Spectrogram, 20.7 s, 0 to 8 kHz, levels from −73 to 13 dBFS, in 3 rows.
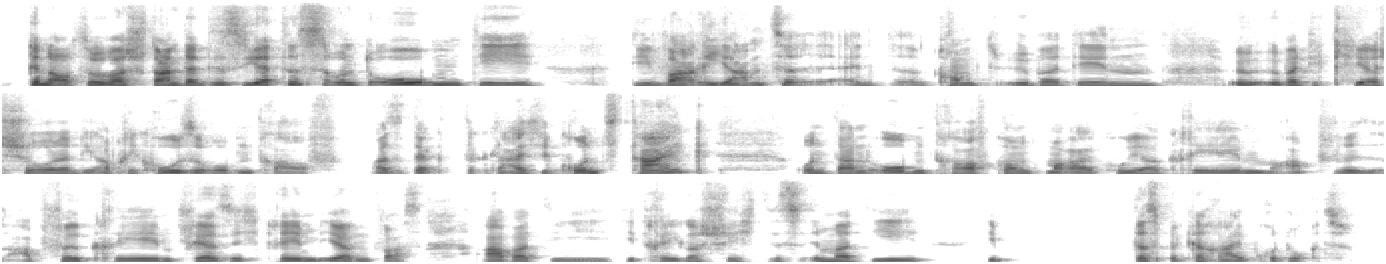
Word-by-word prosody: Genau, 210 Hz, -1 st, +8 dB
so 130 Hz, -2 st, +5 dB
was 135 Hz, 0 st, +6 dB
Standardisiertes 150 Hz, -, +5 dB
und 175 Hz, -2 st, +1 dB
oben 185 Hz, +5 st, +7 dB
die 150 Hz, -5 st, -1 dB, 0.4 s
die 140 Hz, -3 st, -3 dB
Variante, 130 Hz, -, +2 dB
äh, -, -, -9 dB
n 140 Hz, -2 st, -9 dB
de 135 Hz, -1 st, -13 dB
kommt 160 Hz, +4 st, -4 dB
über 155 Hz, -2 st, -3 dB
den 135 Hz, 0 st, -4 dB, 0.3 s
ü 140 Hz, -, 0 dB
über 140 Hz, +2 st, +2 dB
die 135 Hz, -1 st, -10 dB
Kirsche 170 Hz, +2 st, 0 dB
oder 145 Hz, -2 st, +1 dB
die 130 Hz, -1 st, -8 dB
Aprikose 130 Hz, +4 st, -1 dB
obendrauf, 190 Hz, -, -7 dB
also -, -, -3 dB
der -, -, -1 dB, 0.2 s
der -, -, -12 dB
gleiche 145 Hz, +2 st, -3 dB
Grundteig 190 Hz, +4 st, +2 dB, 0.4 s
und 150 Hz, -2 st, -4 dB
dann 150 Hz, +1 st, 0 dB
obendrauf 155 Hz, -2 st, -1 dB
kommt 130 Hz, -4 st, -4 dB
Maracujacreme, 125 Hz, +1 st, -3 dB
Apfel 115 Hz, -2 st, -7 dB
Apfelcreme, 125 Hz, -2 st, -2 dB
Pfirsichcreme, 125 Hz, -1 st, 0 dB
irgendwas. 110 Hz, 0 st, -1 dB, 0.3 s
Aber 105 Hz, -2 st, +2 dB
die 95 Hz, 0 st, -12 dB
die -, -, -8 dB
Trägerschicht 140 Hz, +4 st, -6 dB
ist 130 Hz, 0 st, -7 dB
immer 140 Hz, +1 st, 0 dB
die 130 Hz, -3 st, -5 dB, 0.3 s
die 245 Hz, +2 st, -8 dB, 0.5 s
das -, -, 0 dB
Bäckereiprodukt. -, -, -6 dB
135 Hz, 135 wpm, -24 LUFS, 125-155 Hz, 0.5 s, Genau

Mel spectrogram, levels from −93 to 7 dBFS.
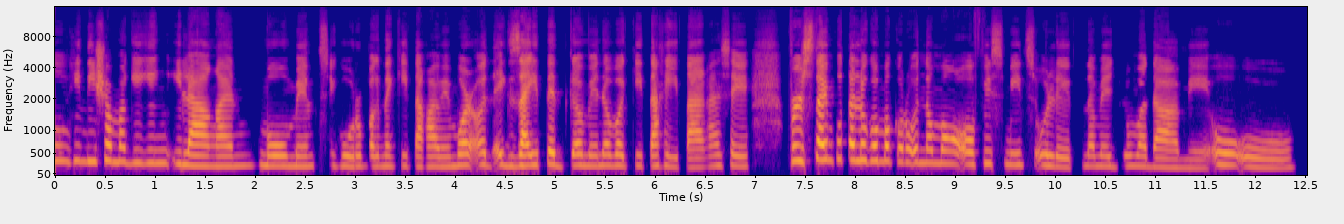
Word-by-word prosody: hindi 320 Hz, -1 st, -3 dB
siya 345 Hz, +2 st, +4 dB
magiging 290 Hz, -2 st, -3 dB
ilangan 225 Hz, -3 st, +2 dB
moments 225 Hz, -1 st, -2 dB
siguro 220 Hz, -1 st, -4 dB
pag 220 Hz, -1 st, -3 dB
nagkita 220 Hz, -1 st, -3 dB
kami 210 Hz, 0 st, -2 dB
more 240 Hz, +1 st, +4 dB
on 250 Hz, -, 0 dB
excited 235 Hz, 0 st, +3 dB
kami 235 Hz, -2 st, -1 dB
na 235 Hz, 0 st, -2 dB
magkita-kita 220 Hz, -3 st, -2 dB
kasi 220 Hz, -1 st, -4 dB, 0.4 s
first 335 Hz, +1 st, +4 dB
time 360 Hz, -1 st, +9 dB
ko 370 Hz, -, -4 dB
talagang 335 Hz, -1 st, +4 dB
magkaroon 305 Hz, -3 st, +1 dB
ng 285 Hz, -, 0 dB
mga 275 Hz, -1 st, +1 dB, 0.2 s
officemates 255 Hz, -2 st, -7 dB
ulit 215 Hz, -4 st, -2 dB
na 225 Hz, -1 st, -5 dB
medyo 220 Hz, 0 st, -8 dB
madami. 190 Hz, -4 st, -2 dB
Oo. 195 Hz, -7 st, -2 dB
225 Hz, 140 wpm, -23 LUFS, 215-265 Hz, 0.4 s, time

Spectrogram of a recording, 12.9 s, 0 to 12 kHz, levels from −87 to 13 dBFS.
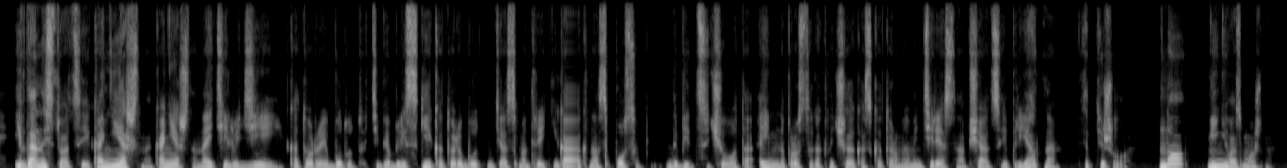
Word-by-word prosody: И 165 Hz, -, +7 dB
в -, -, 0 dB
данной 215 Hz, +1 st, +9 dB
ситуации, 130 Hz, -9 st, -2 dB
конечно, 150 Hz, -6 st, +4 dB
конечно 130 Hz, -3 st, +1 dB
найти 140 Hz, 0 st, -1 dB
людей, 120 Hz, -4 st, -2 dB
которые 120 Hz, -3 st, -2 dB
будут 115 Hz, -4 st, -3 dB
тебе 115 Hz, 0 st, -5 dB
близки, 140 Hz, -, +1 dB
которые 125 Hz, -, -1 dB
будут 125 Hz, 0 st, -2 dB
на 120 Hz, -, -7 dB
тебя 120 Hz, +1 st, -4 dB
смотреть 120 Hz, 0 st, -6 dB
не 125 Hz, -, -5 dB
как 155 Hz, 0 st, 0 dB
на 115 Hz, -2 st, -3 dB
способ 110 Hz, -3 st, -2 dB, 0.2 s
добиться 125 Hz, -3 st, -4 dB
чего-то, 115 Hz, -1 st, -5 dB
а -, -, +2 dB
именно 130 Hz, -4 st, 0 dB
просто 130 Hz, +1 st, -4 dB
как 120 Hz, -4 st, -9 dB
на 130 Hz, -, -5 dB
человека, 125 Hz, -3 st, -3 dB
с 105 Hz, -, -4 dB
которым 115 Hz, -1 st, -7 dB
им 115 Hz, 0 st, -4 dB
интересно 120 Hz, -2 st, -2 dB
общаться 105 Hz, +2 st, -4 dB
и -, -, -2 dB
приятно, 150 Hz, -, -3 dB, 0.2 s
это 215 Hz, -2 st, -7 dB
тяжело, -, -, -4 dB, 0.3 s
но 335 Hz, +1 st, +7 dB, 0.2 s
не 190 Hz, +4 st, +8 dB
невозможно. 120 Hz, -, +1 dB
125 Hz, 190 wpm, -23 LUFS, 115-140 Hz, 0.3 s, данной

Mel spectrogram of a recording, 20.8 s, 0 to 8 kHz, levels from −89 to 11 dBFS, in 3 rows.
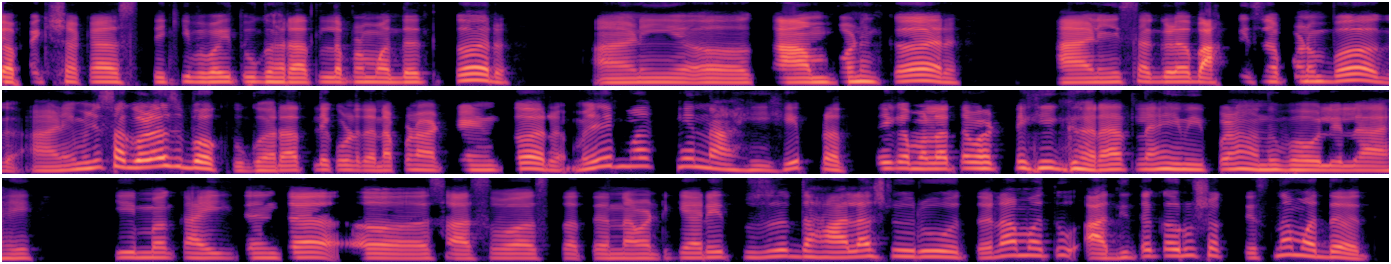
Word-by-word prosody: अपेक्षा 165 Hz, +1 st, 0 dB
काय 165 Hz, 0 st, +3 dB
असते, 160 Hz, +1 st, -5 dB
की 175 Hz, -, -7 dB
बा 160 Hz, -, -1 dB
बाई 165 Hz, 0 st, +4 dB
तू 165 Hz, -, -2 dB
घरातली 160 Hz, -1 st, +2 dB
पण 165 Hz, -, 0 dB
मदत 160 Hz, 0 st, 0 dB
कर 220 Hz, -3 st, +5 dB, 0.5 s
आणि 150 Hz, +2 st, -1 dB
अ, 145 Hz, 0 st, 0 dB
काम 155 Hz, +1 st, +6 dB
पण 175 Hz, +1 st, +4 dB
कर 190 Hz, -4 st, +5 dB, 0.6 s
आणि 155 Hz, +2 st, +3 dB
सगळं 170 Hz, 0 st, +1 dB
बाकीचं 165 Hz, +1 st, +2 dB
पण 180 Hz, 0 st, 0 dB
बघ 200 Hz, -7 st, +3 dB
आणि 140 Hz, +2 st, -3 dB
म्हणजे 220 Hz, +5 st, +1 dB
सगळंच 275 Hz, +3 st, +6 dB
बघ 225 Hz, -3 st, +6 dB
तू. 140 Hz, -, -8 dB
घरातले 155 Hz, +4 st, -2 dB
कोण 165 Hz, 0 st, -4 dB
आहे -, -, -5 dB
त्यांना 150 Hz, 0 st, 0 dB
पण 170 Hz, -, -3 dB
अटेंड 160 Hz, 0 st, -2 dB
कर. 200 Hz, -7 st, +3 dB
म्हणजे 235 Hz, -, 0 dB
मग 290 Hz, 0 st, -3 dB, 0.2 s
हे -, -, -1 dB
नाही 165 Hz, -7 st, -2 dB
हे 215 Hz, -, -1 dB
प्रत्येक, 200 Hz, -, -3 dB
मला 200 Hz, 0 st, +3 dB
तर 220 Hz, -, 0 dB
वाटतं, 215 Hz, +1 st, +2 dB
की 230 Hz, 0 st, +4 dB
घरातलाही 185 Hz, 0 st, +2 dB
मी 175 Hz, -1 st, +1 dB
पण 190 Hz, -, 0 dB
अनुभवलेलं 165 Hz, -5 st, +1 dB
आहे, 150 Hz, +1 st, -2 dB, 0.4 s
की 180 Hz, 0 st, -3 dB
मग 175 Hz, 0 st, -3 dB
काही 165 Hz, -1 st, -3 dB
त्यांच्या 165 Hz, +2 st, 0 dB, 0.2 s
अ, 150 Hz, -2 st, -1 dB
सासवा 155 Hz, +1 st, -3 dB
असतात. 150 Hz, 0 st, -8 dB
त्यांना 150 Hz, 0 st, -4 dB
वाटतं, 155 Hz, 0 st, -5 dB
की 170 Hz, -, -6 dB
अरे, 185 Hz, +3 st, -2 dB
तुझं 195 Hz, +3 st, -6 dB
10ला 200 Hz, +1 st, +1 dB
सुरू 210 Hz, -1 st, -2 dB
होतं 175 Hz, -2 st, -5 dB
ना, 245 Hz, -, +2 dB
मग 250 Hz, 0 st, -2 dB
तू 245 Hz, -, -8 dB
आधी 155 Hz, +4 st, -6 dB
तर 225 Hz, -, -3 dB
करू 235 Hz, +1 st, -1 dB
शकतेस 165 Hz, -8 st, -10 dB
ना 270 Hz, -, -2 dB
मदत? 195 Hz, -, +1 dB
170 Hz, 210 wpm, -20 LUFS, 155-200 Hz, 0.6 s, काम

